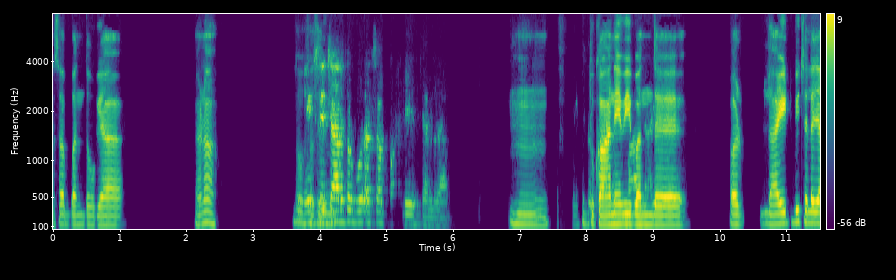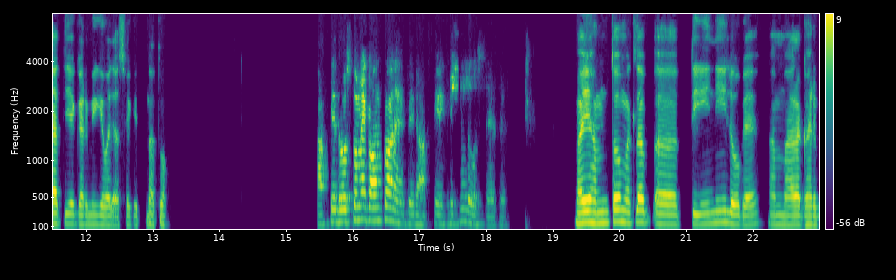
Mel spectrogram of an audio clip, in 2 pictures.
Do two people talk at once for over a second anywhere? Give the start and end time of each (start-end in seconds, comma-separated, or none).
7.8-9.2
